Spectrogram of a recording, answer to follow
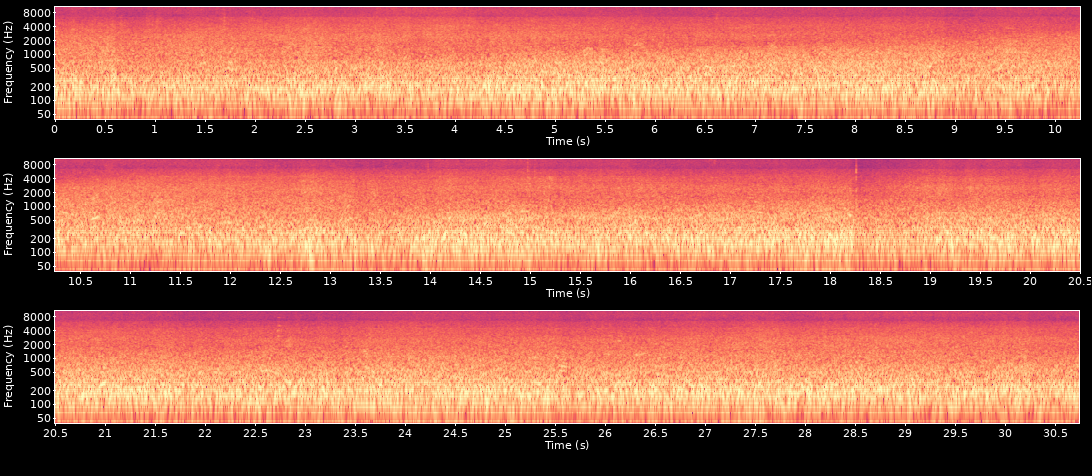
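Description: Heavy surf on a rough, storm-stirred sea: waves breaking and washing through the shallows as a continuous, steady rush of white water.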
